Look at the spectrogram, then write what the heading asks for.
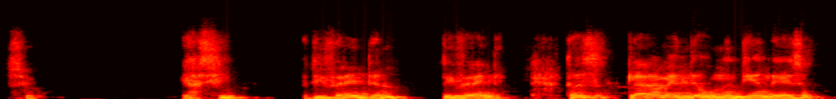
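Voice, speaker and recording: A man's voice: a little high, expressive, unhurried, darkish tone, slight background noise. A man preaching a sermon as pastor, emphatic and conversational, often asking the listeners rhetorical questions. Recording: echoey, slightly muffled room recording.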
